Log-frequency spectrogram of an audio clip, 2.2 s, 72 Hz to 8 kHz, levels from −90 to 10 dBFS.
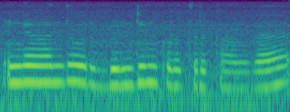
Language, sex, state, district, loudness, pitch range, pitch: Tamil, female, Tamil Nadu, Chennai, -14 LUFS, 210-250 Hz, 230 Hz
